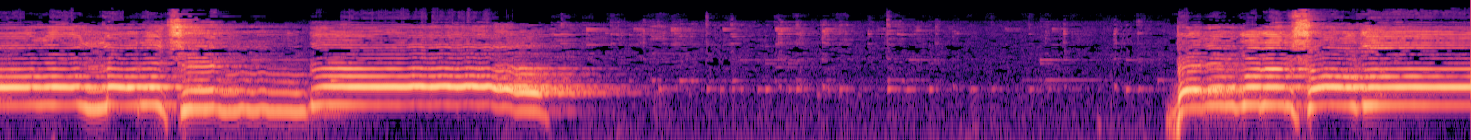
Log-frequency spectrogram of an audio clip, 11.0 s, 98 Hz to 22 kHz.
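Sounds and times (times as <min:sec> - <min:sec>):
sheep bells clinking: 0:00.0 - 0:11.0.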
